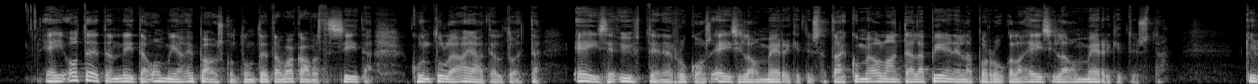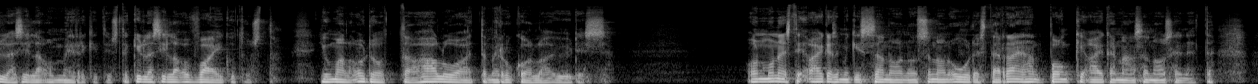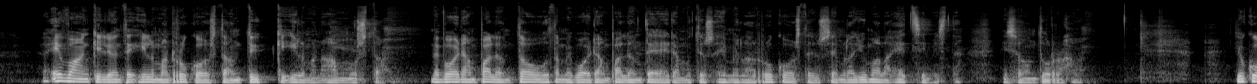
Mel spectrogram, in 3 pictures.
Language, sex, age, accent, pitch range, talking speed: Finnish, male, 60-79, native, 105-125 Hz, 140 wpm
